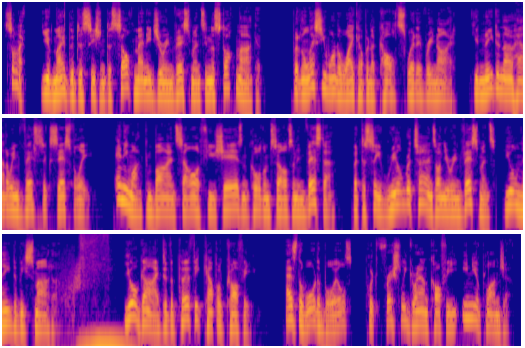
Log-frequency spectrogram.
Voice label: Conversational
